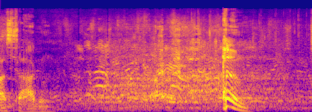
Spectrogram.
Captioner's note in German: Heiterkeit und Beifall bei Abgeordneten der CDU/CSU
